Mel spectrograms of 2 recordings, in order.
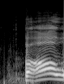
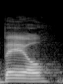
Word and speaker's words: Baal: Baal was a weather god. A lot of times we call him Baal, but the proper way to say is Baal.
